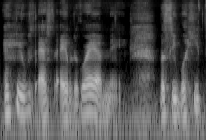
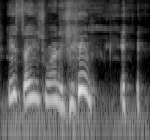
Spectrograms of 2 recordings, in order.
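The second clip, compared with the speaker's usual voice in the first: laughing through the words, higher and louder; 11 semitones higher, 7 dB louder than usual. Real, not acted. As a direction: crack up mid-sentence. Laughing while retelling her plea.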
